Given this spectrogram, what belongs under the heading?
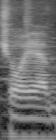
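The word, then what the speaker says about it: cholla: area including the Troya cactus garden apparently it's pronounced choya but I think Chala sounds better the choya cactus are some of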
